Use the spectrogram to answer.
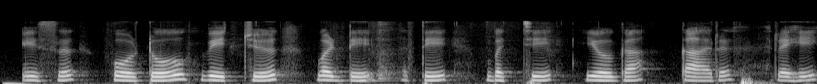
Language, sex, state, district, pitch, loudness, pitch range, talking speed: Punjabi, female, Punjab, Kapurthala, 190 Hz, -15 LUFS, 185-200 Hz, 65 wpm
